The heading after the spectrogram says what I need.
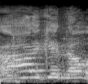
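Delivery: mock very high-pitched shrieking scream. Speaker retells driving in a storm as semis cut over, retelling a scream. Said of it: "I'm screaming".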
